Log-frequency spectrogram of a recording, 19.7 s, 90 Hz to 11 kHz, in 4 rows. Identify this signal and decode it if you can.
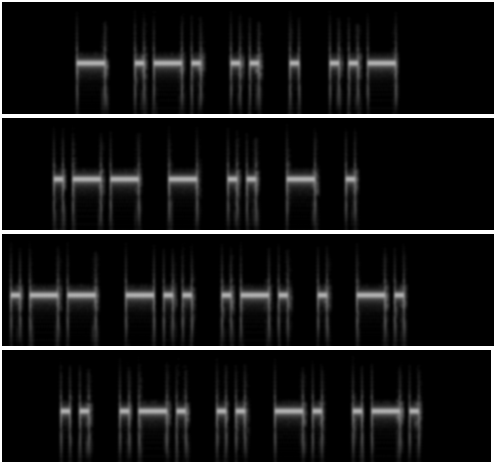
Morse code, heard as a keyed tone, about 13 wpm, 800 Hz. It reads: TRIEU WTITE WDREN IRINR
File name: LEZIONI / 3 MWRO / 3 MWR 12wpm 1711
